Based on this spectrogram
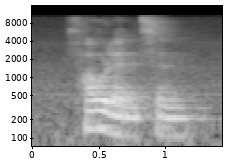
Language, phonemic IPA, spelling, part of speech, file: German, /ˈfaʊ̯ˌlɛn(t)sən/, faulenzen, verb, De-faulenzen.ogg
- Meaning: to laze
